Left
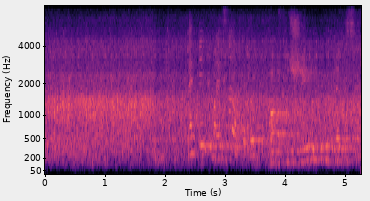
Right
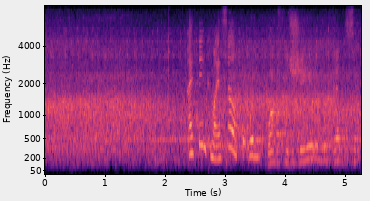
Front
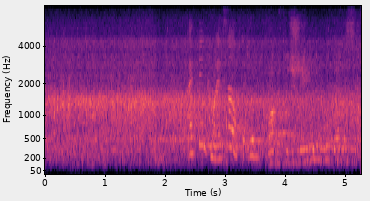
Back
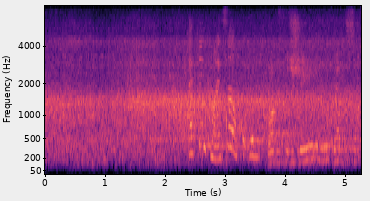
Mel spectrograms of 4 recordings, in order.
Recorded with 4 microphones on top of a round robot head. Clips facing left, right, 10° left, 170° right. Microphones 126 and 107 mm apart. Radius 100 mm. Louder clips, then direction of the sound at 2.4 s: Right 8 dB, back 3 dB; 95° right.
